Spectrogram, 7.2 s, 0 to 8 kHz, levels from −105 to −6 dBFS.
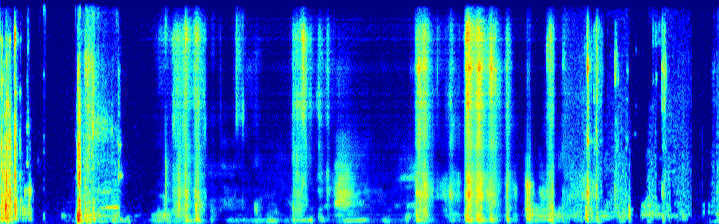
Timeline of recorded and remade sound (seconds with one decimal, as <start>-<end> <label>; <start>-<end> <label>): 0.0-1.4 recorded; 1.4-5.7 remade; 5.7-7.2 recorded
